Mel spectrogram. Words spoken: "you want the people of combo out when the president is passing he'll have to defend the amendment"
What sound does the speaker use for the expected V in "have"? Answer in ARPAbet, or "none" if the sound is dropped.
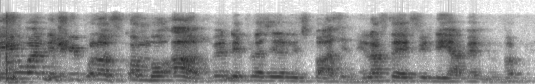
F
